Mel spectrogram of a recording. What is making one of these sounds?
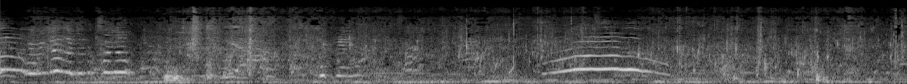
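Water splashes and laps gently.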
